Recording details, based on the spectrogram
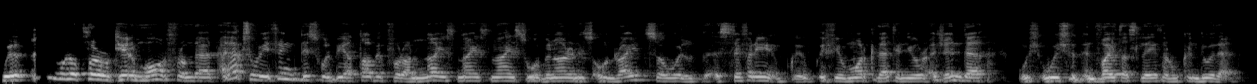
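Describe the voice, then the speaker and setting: A man's voice: on the high side, darkish tone, muffled recording. A man moderating a webinar panel over a video call, losing his voice and stammering repeats. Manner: quick interjections, stammered repeats.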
